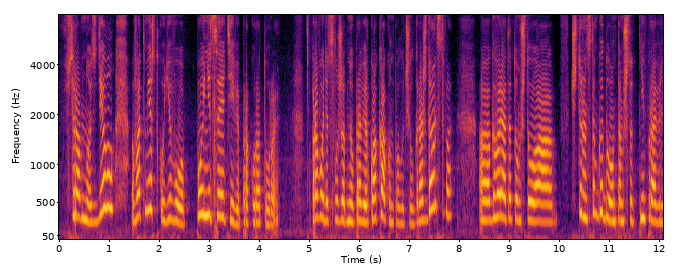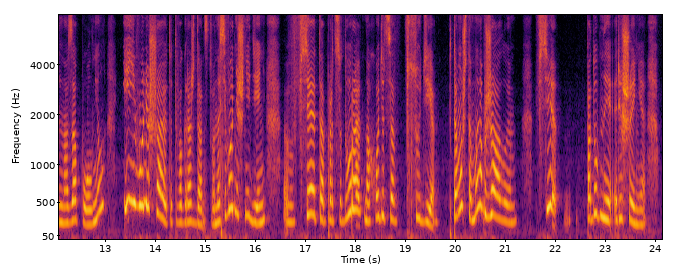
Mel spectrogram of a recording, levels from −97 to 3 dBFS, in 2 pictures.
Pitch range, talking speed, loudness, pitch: 235-320 Hz, 130 wpm, -16 LUFS, 260 Hz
